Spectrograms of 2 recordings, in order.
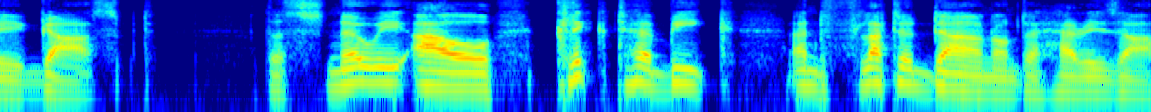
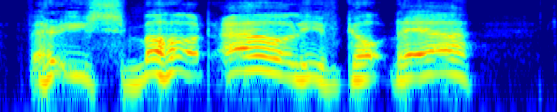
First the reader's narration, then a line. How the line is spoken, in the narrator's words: chuckled Tom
